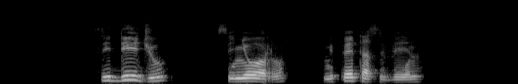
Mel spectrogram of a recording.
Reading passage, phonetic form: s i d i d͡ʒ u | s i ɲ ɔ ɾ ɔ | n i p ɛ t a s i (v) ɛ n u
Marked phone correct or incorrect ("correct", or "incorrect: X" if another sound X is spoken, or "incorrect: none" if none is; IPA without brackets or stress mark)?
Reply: correct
